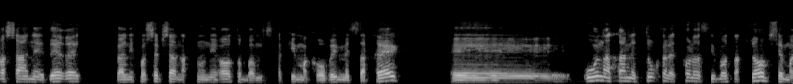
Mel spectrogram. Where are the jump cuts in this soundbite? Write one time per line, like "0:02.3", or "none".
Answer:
none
